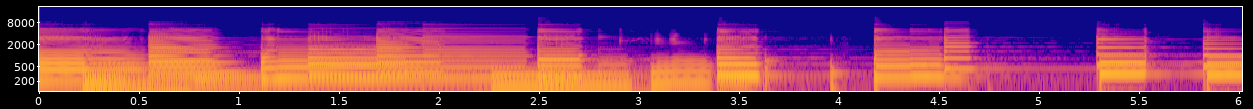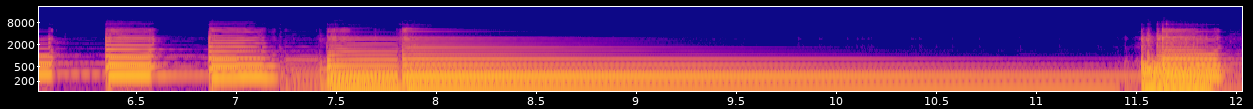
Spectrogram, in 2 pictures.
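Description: Electric guitar played clean through a TC Electronic Hall of Fame reverb pedal into a Fender Bassman amp. It starts with picked notes and short chord stabs, then a chord is left ringing and slowly fading for about four seconds, and one last short chord comes near the end.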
